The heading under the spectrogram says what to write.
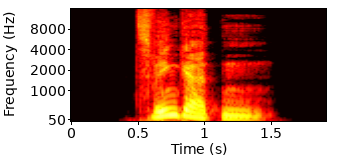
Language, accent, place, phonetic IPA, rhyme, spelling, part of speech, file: German, Germany, Berlin, [ˈt͡svɪŋkɐtn̩], -ɪŋkɐtn̩, zwinkerten, verb, De-zwinkerten.ogg
- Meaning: inflection of zwinkern: 1. first/third-person plural preterite 2. first/third-person plural subjunctive II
